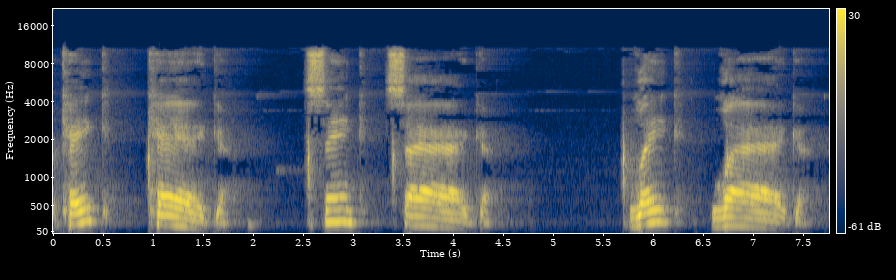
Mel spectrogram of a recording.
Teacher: because the G is a voice consonant and it occurs at the end of the word, the vowel before it will be longer. So vowel sounds are always longer when they're preceded by when they're followed by voice consonants.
